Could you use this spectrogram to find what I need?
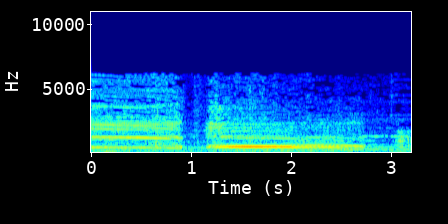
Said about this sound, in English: Is that a llama with a hammer? An alpaca. They rarely spit at people unless frightened or abused.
